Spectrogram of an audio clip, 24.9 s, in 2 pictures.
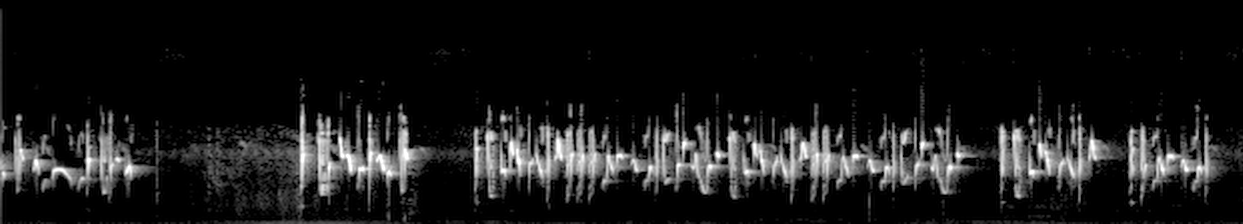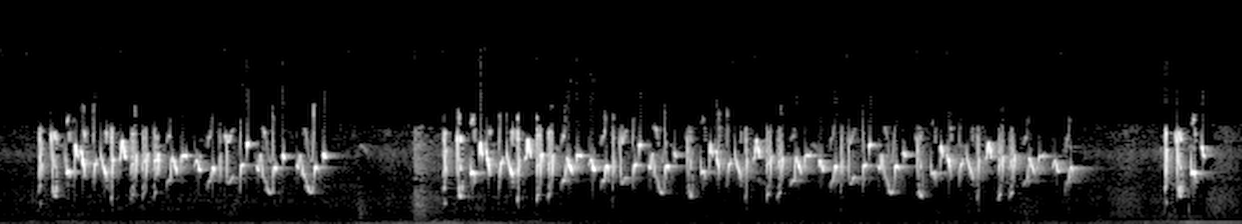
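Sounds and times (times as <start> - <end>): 
Oriental magpie-robin singing lively: 0.0 - 1.4, 3.0 - 12.2, 12.8 - 15.8, 16.8 - 23.3, 24.0 - 24.6.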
